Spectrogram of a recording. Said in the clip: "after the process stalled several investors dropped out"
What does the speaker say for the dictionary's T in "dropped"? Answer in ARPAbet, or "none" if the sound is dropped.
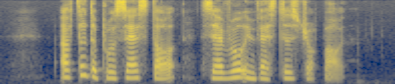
none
